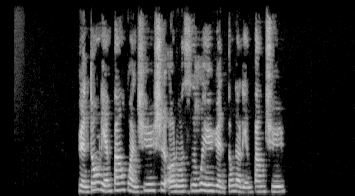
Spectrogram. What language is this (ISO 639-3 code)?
zho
